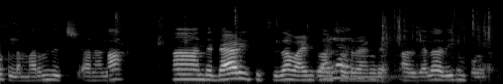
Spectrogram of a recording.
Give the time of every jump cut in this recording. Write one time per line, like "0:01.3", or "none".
0:01.1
